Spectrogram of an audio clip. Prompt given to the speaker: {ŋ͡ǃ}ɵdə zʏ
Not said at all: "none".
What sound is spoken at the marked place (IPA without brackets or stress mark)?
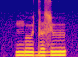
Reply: ŋ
